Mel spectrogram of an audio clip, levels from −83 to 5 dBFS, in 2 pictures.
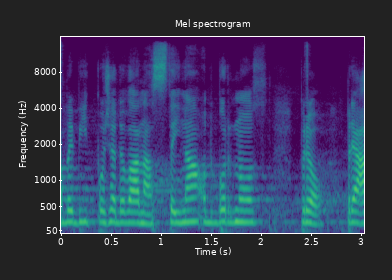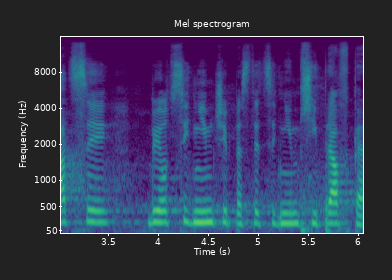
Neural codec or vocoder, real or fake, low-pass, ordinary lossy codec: autoencoder, 48 kHz, 128 numbers a frame, DAC-VAE, trained on Japanese speech; fake; 14.4 kHz; AAC, 64 kbps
